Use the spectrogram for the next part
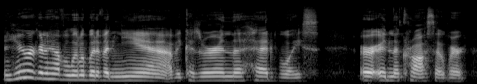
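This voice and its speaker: A young adult woman giving a singing lesson, explaining slowly and calmly between sung demonstration notes. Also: lowish voice, clear, resonant tone. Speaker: singing teacher.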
